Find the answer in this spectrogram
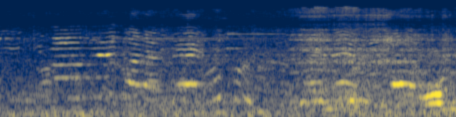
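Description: Young children's voices: kids talking and playing.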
